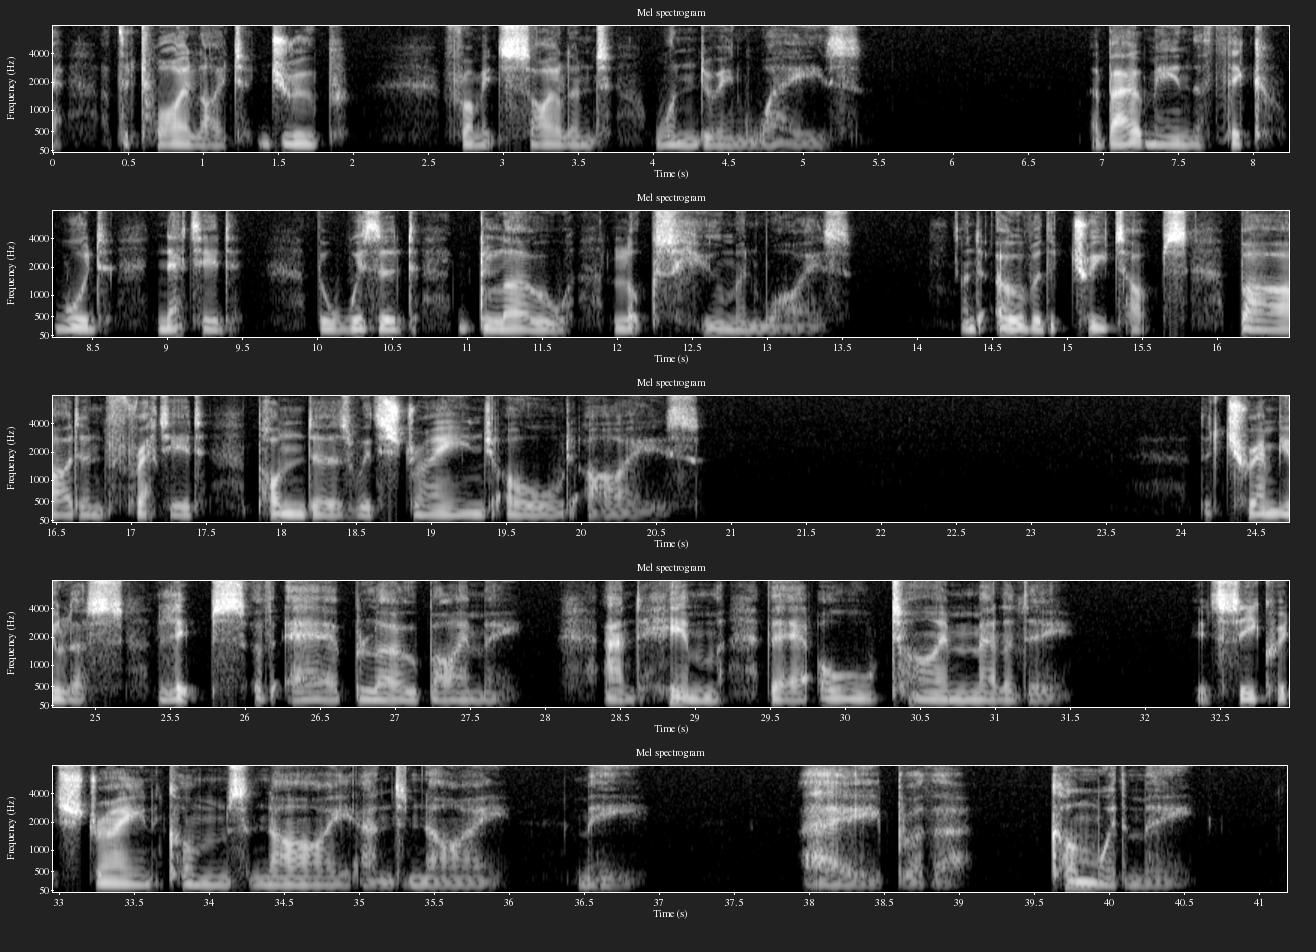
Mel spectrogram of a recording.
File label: late night celtic poetry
